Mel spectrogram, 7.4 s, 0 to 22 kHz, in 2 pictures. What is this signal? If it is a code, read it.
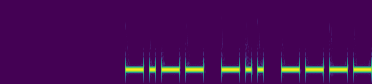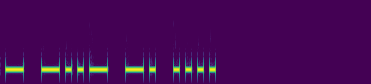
Morse code, heard as a keyed tone, about 20 wpm, 700 Hz. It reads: YD0XNH
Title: DXCC-100 Call Signs - 6 Characters - 20wpm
